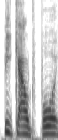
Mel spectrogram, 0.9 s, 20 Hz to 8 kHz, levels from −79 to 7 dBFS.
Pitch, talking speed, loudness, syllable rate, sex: 165 Hz, 205 wpm, -17 LUFS, 3.4 syllables/s, male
